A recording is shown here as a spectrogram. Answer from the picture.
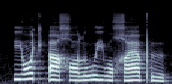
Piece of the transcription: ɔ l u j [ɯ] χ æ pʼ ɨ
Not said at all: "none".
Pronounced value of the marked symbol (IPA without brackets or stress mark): u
